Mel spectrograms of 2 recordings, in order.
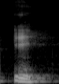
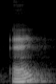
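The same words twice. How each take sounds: First: "et" as a closed é; closed-vowel "et", like é. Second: "est" as an open è; open-vowel "est", like è. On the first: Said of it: "j'ai un E fermé". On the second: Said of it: "j'ai ici un E ouvert". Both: Shown as a demonstration.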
